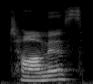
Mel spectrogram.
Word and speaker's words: Thomas: So some examples that come to mind: Thomas and Teresa, the names. Thomas, Teresa. We do not say Thomas, Theresa, even though usually that's how those names are spelled.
